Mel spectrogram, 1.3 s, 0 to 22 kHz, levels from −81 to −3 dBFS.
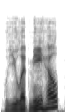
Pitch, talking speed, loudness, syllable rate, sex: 120 Hz, 230 wpm, -15 LUFS, 4.7 syllables/s, male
